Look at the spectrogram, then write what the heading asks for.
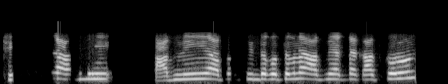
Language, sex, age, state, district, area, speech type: Bengali, male, 18-30, West Bengal, Birbhum, urban, conversation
